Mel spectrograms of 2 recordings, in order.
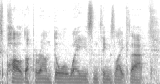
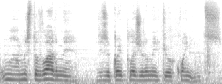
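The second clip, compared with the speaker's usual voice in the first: higher, polite, hawk-eyed broker voice. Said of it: "he's like".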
